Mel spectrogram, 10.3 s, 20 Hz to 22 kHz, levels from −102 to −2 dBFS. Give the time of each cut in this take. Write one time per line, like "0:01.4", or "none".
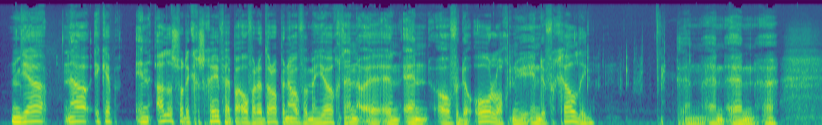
0:05.0
0:08.5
